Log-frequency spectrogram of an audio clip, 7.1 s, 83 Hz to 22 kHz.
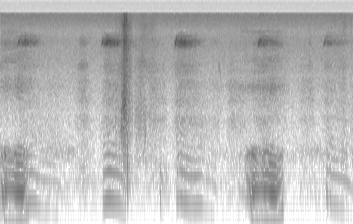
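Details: Young child and his father snoring together in sleep: rhythmic, low, buzzing breaths about every 2.5 seconds, with a softer second snore between them. Snoring.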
